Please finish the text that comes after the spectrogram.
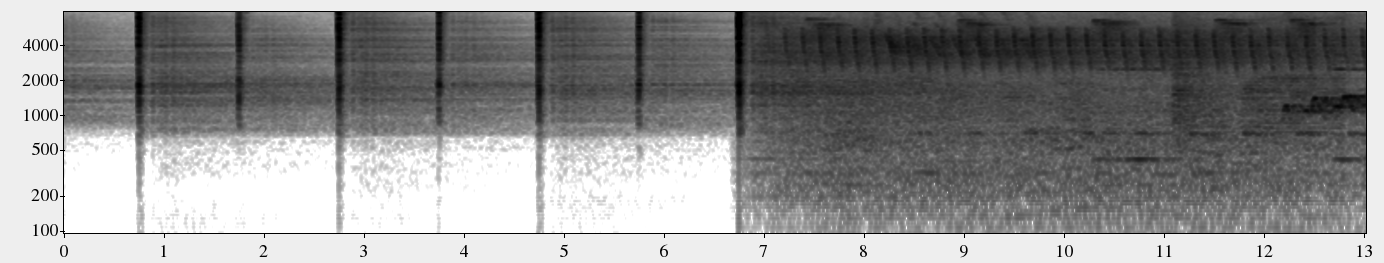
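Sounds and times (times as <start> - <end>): birds chirping: 6.9 - 13.0.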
